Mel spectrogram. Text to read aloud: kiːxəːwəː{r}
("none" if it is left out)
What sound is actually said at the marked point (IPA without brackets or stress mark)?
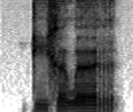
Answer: r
